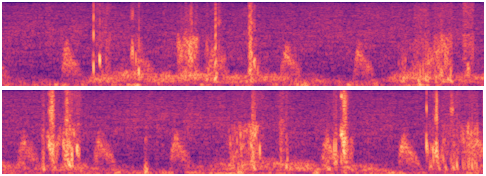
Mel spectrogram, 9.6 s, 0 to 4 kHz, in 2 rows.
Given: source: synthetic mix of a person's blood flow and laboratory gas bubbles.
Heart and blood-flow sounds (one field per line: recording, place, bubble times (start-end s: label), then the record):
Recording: Doppler ultrasound of blood flow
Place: subclavian vein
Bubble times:
0.88-1.10 s: bubbles
1.28-1.41 s: bubbles
1.75-1.99 s: bubbles
2.02-2.24 s: bubbles
2.46-2.58 s: bubbles
3.96-4.53 s: bubbles
4.60-4.72 s: bubbles
5.20-5.62 s: bubbles
7.06-7.44 s: bubbles
7.58-7.79 s: bubbles
8.04-8.34 s: bubbles
9.04-9.58 s: bubbles
9.61-9.64 s: bubbles
From the record:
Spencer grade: 3 (all of the cardiac periods contain showers or single bubble signals, but not dominating or overriding the cardiac motion signals)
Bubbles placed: anywhere in the cardiac cycle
